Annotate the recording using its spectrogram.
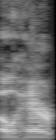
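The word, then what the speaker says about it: Eochaid: And O'Hare, by the way, is spelled Eochai.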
